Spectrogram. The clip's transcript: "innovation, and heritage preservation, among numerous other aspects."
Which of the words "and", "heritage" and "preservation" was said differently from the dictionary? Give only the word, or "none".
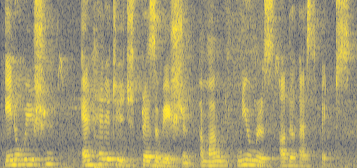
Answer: none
